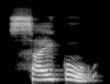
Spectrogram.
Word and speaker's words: psycho: और समझा देता हूं, PSYCHO, इसको हम हमेशा साइको पढ़ते हैं, क्योंकि जब भी एस से पहले पी आता है तो वहां पर पी साइलेंट हो जाता है।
